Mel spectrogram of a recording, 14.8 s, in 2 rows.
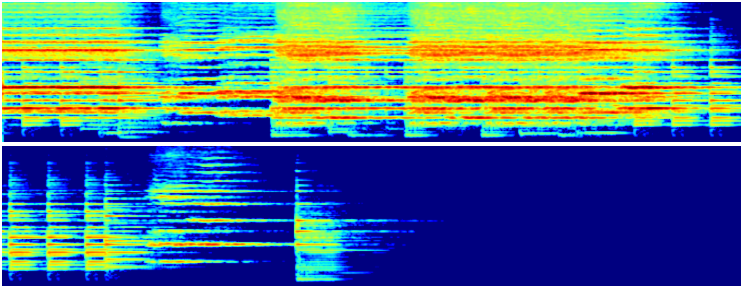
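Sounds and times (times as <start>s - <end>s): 
soprano singing: 0.0s - 7.8s, 8.6s - 10.8s.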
